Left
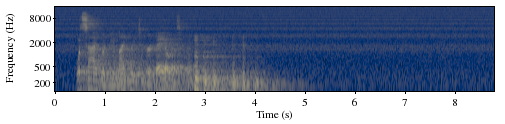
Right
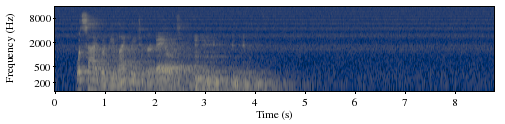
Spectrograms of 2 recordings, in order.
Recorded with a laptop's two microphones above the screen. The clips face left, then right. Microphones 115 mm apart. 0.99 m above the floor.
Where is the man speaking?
5° right (ahead or behind), 2 m; by 2.5 s 35° left (ahead or behind), 3.5 m.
